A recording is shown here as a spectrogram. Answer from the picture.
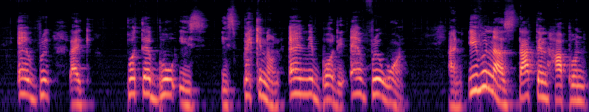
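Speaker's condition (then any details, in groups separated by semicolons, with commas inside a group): No condition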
